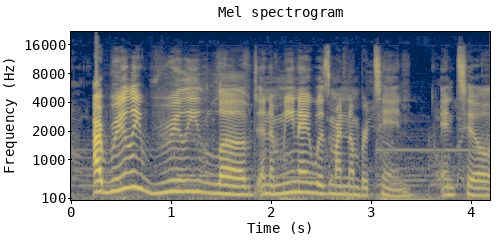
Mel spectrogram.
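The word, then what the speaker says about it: Aminé: How you say his name? Amine. Amine. That's how you Amine. say it. Amine. Amine. Amine. Amine. Amine. Yeah. Anime. No, not anime.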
